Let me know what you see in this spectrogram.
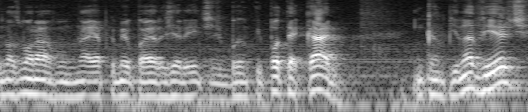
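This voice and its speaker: A man's moderate-speed speech is heard with audible room echo and noticeable background noise. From Brazil, Minas Gerais and Goiás. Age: 70s. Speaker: poet and writer. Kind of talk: interview. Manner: animated.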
